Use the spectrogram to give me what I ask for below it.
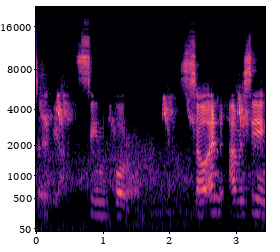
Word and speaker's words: Cincoro: Yeah, Cincoro. So, and I was seeing it, the translation is right on the bottle. It's 5 gold, so cinco oro.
